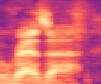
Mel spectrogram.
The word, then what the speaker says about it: Reza: It says Reza, pronounced like Pez with an A, Peza, so Reza.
